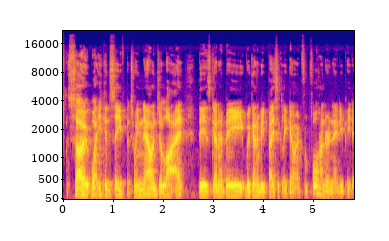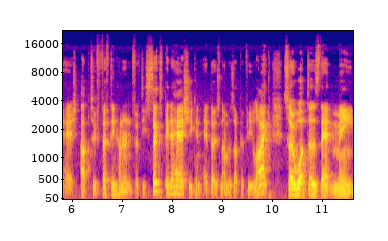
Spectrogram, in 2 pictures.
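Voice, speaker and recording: A voice with a bright, sharp tone, ordinary pitch variation and a fairly quick pace, swinging widely in loudness. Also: man, medium pitch for a man. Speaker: crypto investment promoter. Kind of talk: sales presentation.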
